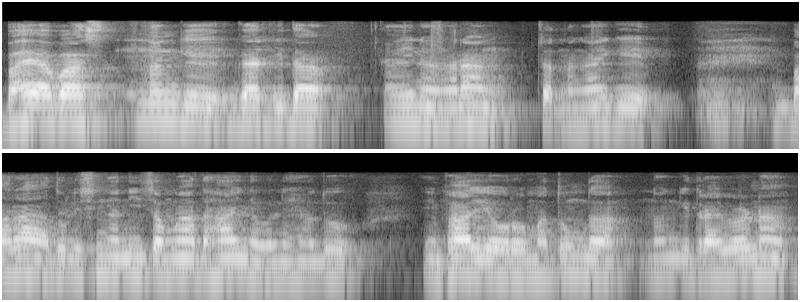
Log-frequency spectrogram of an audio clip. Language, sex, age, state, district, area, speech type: Manipuri, male, 45-60, Manipur, Tengnoupal, urban, spontaneous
